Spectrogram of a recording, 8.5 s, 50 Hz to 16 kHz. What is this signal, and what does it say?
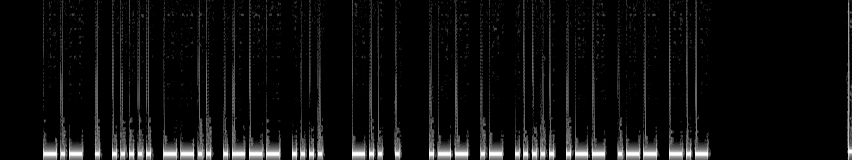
Morse code, heard as a keyed tone, about 28 wpm, 700 Hz. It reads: KE5ZJH DE WA5WWK
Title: USA Callsign DE Callsign - 6 Characters - 28wpm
